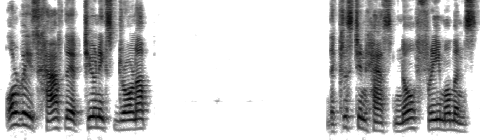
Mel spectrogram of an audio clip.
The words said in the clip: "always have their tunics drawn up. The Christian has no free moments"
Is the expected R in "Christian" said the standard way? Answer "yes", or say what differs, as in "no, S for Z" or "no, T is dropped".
yes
